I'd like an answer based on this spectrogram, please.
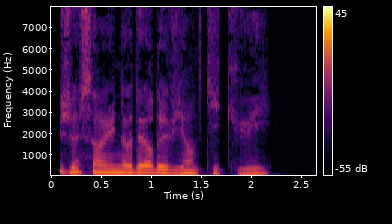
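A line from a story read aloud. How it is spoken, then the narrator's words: Plain. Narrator (French): dit Val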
